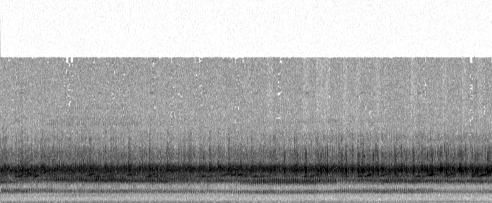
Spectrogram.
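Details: Night chorus of tree frogs in a swamp in the backwoods of North Carolina, a continuous layered drone of frog notes beneath a bright, unbroken high buzz of crickets, with no pauses.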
